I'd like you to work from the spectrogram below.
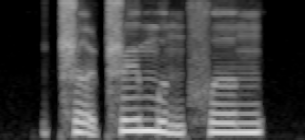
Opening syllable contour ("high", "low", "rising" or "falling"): low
